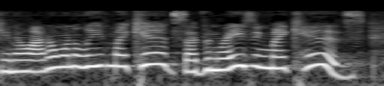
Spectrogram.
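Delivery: upset husband protesting to the mentor. Retold or imitated. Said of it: "was pretty upset 'cause he's like".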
